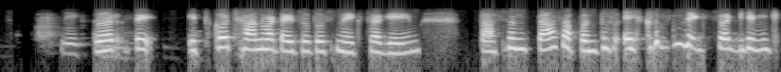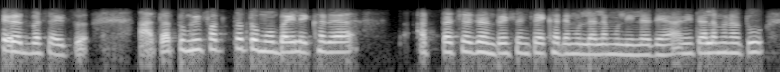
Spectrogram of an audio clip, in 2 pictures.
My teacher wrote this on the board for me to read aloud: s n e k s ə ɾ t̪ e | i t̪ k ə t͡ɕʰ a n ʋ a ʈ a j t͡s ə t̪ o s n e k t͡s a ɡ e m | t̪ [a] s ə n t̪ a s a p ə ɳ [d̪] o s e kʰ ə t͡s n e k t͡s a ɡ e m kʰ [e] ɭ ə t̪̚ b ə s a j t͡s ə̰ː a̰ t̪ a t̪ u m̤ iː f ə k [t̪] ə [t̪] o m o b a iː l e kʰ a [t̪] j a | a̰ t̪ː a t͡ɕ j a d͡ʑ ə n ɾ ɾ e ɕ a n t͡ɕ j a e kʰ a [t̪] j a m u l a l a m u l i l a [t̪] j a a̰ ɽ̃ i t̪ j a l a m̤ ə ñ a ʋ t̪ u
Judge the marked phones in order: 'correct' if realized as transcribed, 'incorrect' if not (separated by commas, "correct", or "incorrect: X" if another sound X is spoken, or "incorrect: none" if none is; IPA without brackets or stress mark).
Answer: correct, incorrect: t̪, correct, correct, correct, incorrect: d̪, incorrect: d̪, incorrect: d̪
